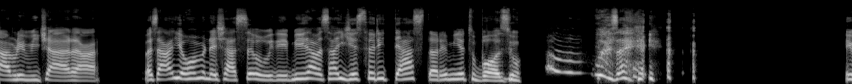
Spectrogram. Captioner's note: laughs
